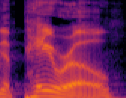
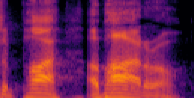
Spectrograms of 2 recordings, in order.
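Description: First: The name is said with an English-style vowel. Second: The name is said with an Italian-style vowel. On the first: This is how someone else says the name. "I think he's saying a payro" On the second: This is the guessed original pronunciation. "I'm guessing it's a paro"

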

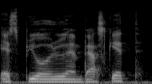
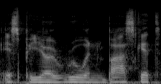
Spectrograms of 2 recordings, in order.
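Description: First: The name is said in a put-on French accent. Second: The name is said in a plain English accent.

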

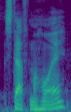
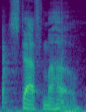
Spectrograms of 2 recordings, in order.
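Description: First: The surname ends with an 'oy' sound. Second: The surname ends with an 'o' sound. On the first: The speaker calls it right. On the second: The speaker calls it wrong.

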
